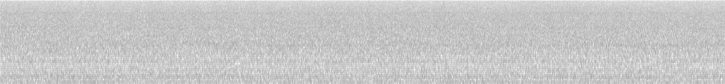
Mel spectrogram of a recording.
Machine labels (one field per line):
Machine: slide rail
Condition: normal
